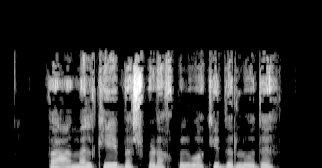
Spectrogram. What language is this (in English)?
Pashto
